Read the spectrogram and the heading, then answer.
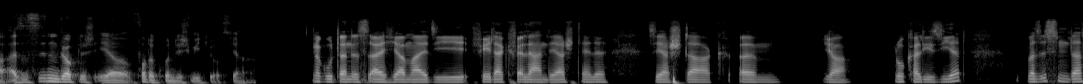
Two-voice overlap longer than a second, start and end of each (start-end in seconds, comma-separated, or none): none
